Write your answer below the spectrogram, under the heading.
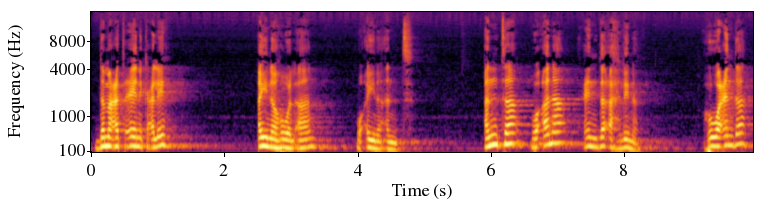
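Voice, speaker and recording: A man preaching a sermon, chanting verses slowly and moving between soft pleading and emphatic exhortation. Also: sits high. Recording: long hall reverb.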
